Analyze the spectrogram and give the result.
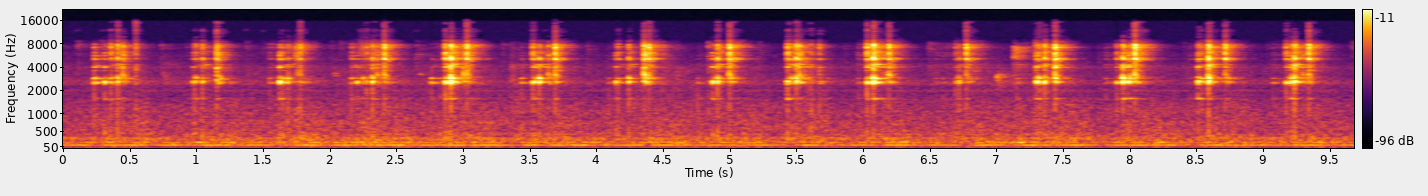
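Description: An empty aluminium aerosol body spray can, held sideways in both hands, is tapped and clicked with long painted nails. Quick bursts of bright, dry, tinny clicks repeat steadily across the clip, each dying away almost at once over a faint low hum.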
